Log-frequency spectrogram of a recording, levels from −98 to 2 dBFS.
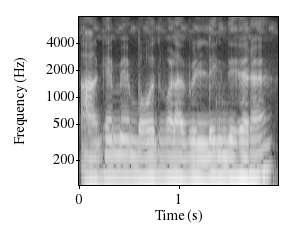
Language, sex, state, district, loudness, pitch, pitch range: Hindi, male, Jharkhand, Ranchi, -14 LUFS, 110 Hz, 105-110 Hz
